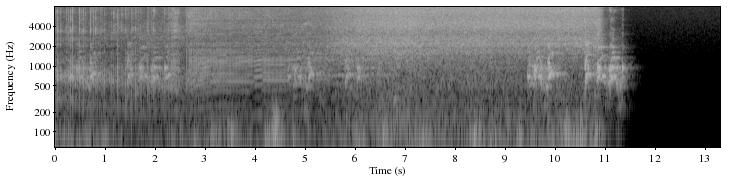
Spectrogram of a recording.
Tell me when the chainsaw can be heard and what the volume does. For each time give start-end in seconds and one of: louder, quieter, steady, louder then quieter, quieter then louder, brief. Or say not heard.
0.0-6.8 quieter.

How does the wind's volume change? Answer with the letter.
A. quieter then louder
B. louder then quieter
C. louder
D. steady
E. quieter
C.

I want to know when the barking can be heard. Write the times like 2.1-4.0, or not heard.
0.2-2.5, 4.7-6.2, 9.4-11.4.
